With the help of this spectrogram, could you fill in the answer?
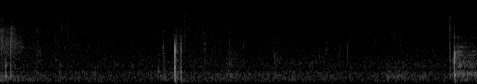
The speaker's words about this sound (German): Hagel und Regen haben wir auch schon gehört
